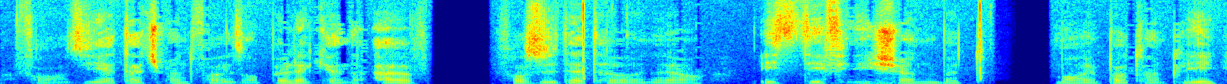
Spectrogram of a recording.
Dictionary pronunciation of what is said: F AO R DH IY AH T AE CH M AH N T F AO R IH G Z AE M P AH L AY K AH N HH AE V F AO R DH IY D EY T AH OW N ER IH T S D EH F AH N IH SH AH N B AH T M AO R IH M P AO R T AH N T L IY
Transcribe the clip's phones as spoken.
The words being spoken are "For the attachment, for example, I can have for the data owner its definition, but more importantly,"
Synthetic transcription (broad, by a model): F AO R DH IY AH T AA CH M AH N T F AO R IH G Z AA P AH L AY K AH N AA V F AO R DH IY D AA T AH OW N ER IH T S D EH F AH N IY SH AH N B AH T M AO R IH P AO R T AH T L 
